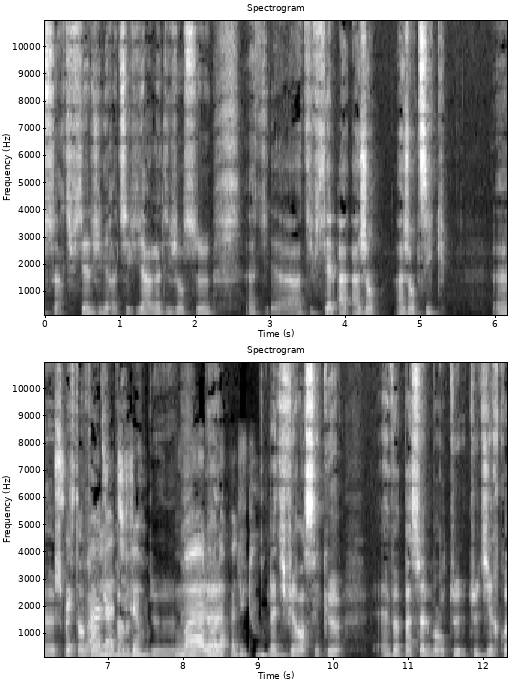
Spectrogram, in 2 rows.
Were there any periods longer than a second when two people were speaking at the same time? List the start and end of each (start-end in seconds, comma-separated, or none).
6.3-8.6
